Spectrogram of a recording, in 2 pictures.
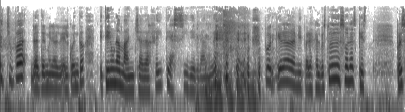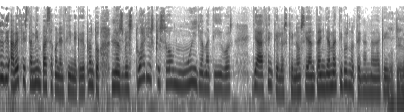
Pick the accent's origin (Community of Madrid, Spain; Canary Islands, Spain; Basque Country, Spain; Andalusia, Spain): Andalusia, Spain; ya que soy andaluza, pues déjame que sea sevillana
